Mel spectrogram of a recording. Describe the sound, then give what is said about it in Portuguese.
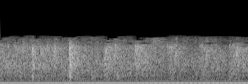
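Council members in a legislative chamber (plenary) applaud steadily one afternoon, a dense wash of many hands clapping at even loudness, with a few sharper individual claps standing out. No one speaks over it. “E eu peço a todos os senhores vereadores uma salva de palmas para esses heróis e heroínas que estão aqui no nosso plenário essa tarde.”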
